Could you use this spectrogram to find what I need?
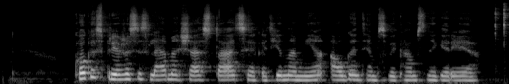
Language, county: Lithuanian, Tauragė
